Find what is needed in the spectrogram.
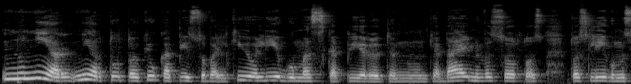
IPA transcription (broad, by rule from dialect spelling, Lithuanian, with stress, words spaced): nʊ nʲiɛr nʲiɛr tuː toːˈkʲuː kɐp iː sʊʋɐlʲˈkʲɪjuɔ ˈlʲiːɡʊmɐs kɐp iːr tʲɪn ʊn kʲɛˈdɐɪnʲʊ ˈʋʲɪsʊr toːs toːs ˈlʲiːɡʊms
